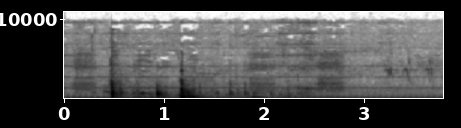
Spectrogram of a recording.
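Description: A wooden door rattles and creaks open.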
